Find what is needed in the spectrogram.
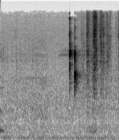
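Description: A dog's claws and paws clicking and scuffing on a concrete patio as it breaks into a sprint, a short cluster of sharp clicks starting about a second and a half in after a quiet stretch.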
